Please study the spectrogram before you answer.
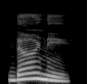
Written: ಢಾಣೆ

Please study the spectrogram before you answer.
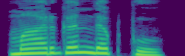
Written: ಮಾರ್ಗಂದಪ್ಪು

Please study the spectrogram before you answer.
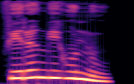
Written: ಫಿರಂಗಿಹುಣ್ಣು

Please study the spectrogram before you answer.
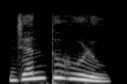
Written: ಜಂತುಹುಳು

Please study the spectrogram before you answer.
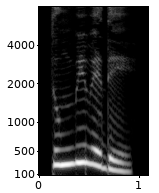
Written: ತುಂಬಿವೆದೆ

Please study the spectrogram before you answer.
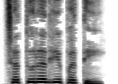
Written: ಚತುರಧಿಪತಿ

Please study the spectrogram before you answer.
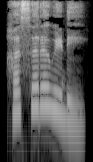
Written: ಹೆಸರುವಡೆ

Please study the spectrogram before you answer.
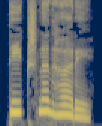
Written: ತೀಕ್ಷ್ಣಧಾರೆ

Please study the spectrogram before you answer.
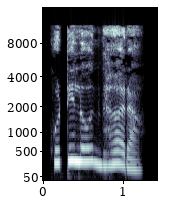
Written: ಕುಟಿಲೋದ್ಧಾರ

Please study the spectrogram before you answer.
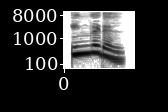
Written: ಇಂಗಡಲು

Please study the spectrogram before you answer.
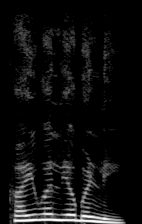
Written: ಕೈವಲ್ಯಬಳ್ಳಿ

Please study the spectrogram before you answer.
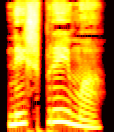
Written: ನಿಷ್ಪ್ರೇಮ

